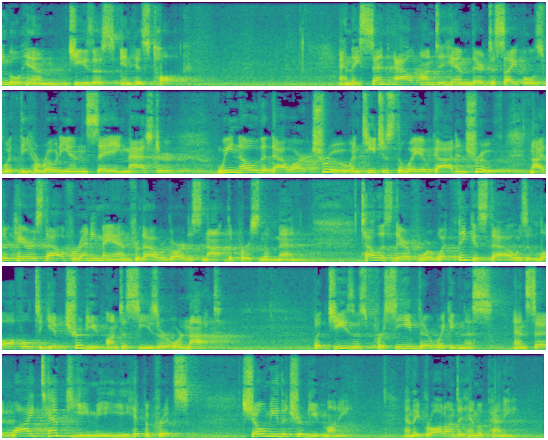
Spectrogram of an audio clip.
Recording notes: Messages delivered Sunday, July 2w, 2023 at Mt Carmel Primitive Baptist Church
